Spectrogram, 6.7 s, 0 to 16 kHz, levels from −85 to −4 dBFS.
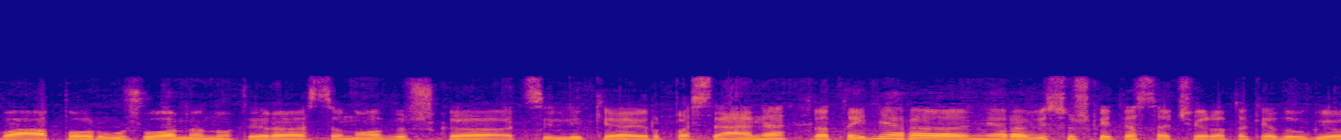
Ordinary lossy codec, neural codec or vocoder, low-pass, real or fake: AAC, 48 kbps; codec, 16 kHz, 16 kbps, FreqCodec, smaller model; 7.2 kHz; fake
